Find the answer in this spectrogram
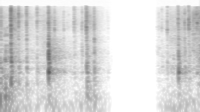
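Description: Typing on a computer keyboard: a quick run of keystrokes through the first second, a short pause, then a few more keystrokes near the end.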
